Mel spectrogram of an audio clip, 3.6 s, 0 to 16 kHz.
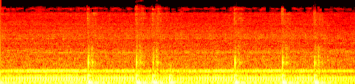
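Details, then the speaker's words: Acura TL engine at idle as check engine light came on: steady idle broken by uneven thumps and stumbles, about seven in four seconds; scan tool live data shows cylinder 4 misfire. "got it plugged into this game tool live data we got a misfire slender four so that's what's happening"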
